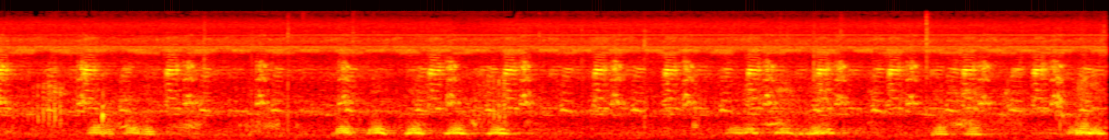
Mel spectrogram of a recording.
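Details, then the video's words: Chorus of frogs at night, bursts of quick low croaks in clusters alongside higher rasping calls, all above an unbroken high shimmering hiss. "Sleep Like A Baby With The Calming Sound Of Harmonious Frog Croaking"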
